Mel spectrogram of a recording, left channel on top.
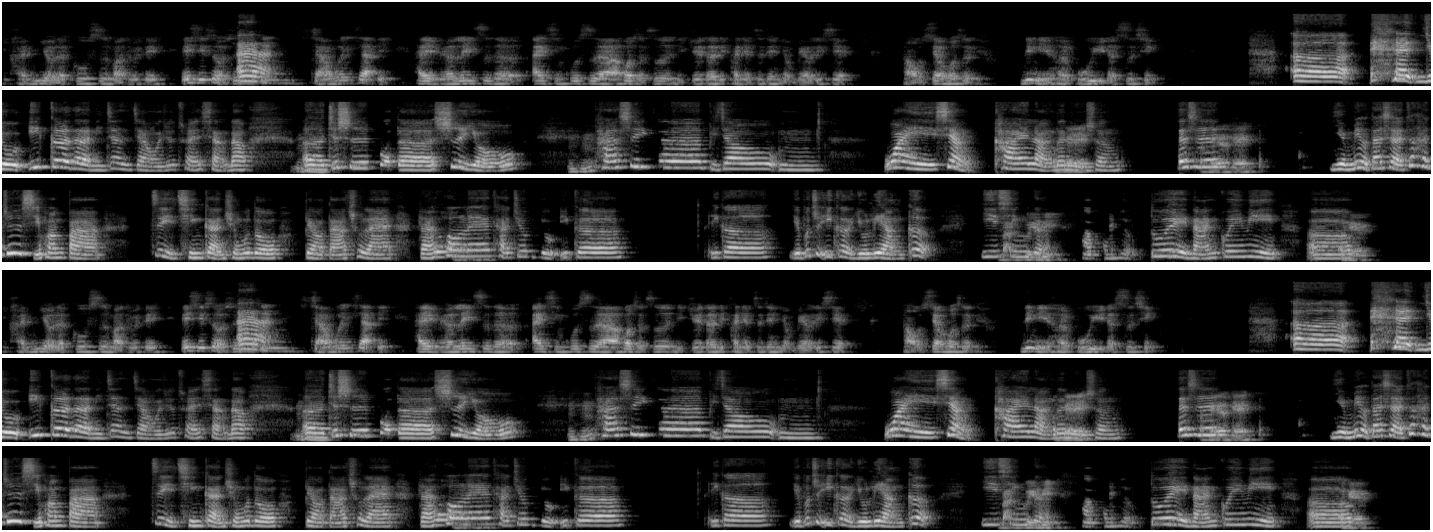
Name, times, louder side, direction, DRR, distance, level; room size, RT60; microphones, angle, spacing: voice 1, 0.0-8.4 9.0-9.9 10.2-11.5 17.2-17.5 19.9-20.3 24.8-25.2 26.3-26.8 33.1-33.3 38.5-39.3 41.9-42.2, right 1 dB, 55° right, 3.2 m, -29 dB
voice 2, 2.3-2.7 12.5-19.5 20.2-22.5 23.1-25.5 26.0-26.5 27.6-29.7 30.1-34.8 35.6-37.9 38.4-39.1 39.4-42.1, left 1 dB, 5° left, 3.5 m, -21 dB
13.0 x 7.6 x 7.8 m
head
